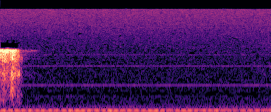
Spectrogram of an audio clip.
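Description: A man's voice trailing off, then near silence: room tone with a faint steady hum.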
